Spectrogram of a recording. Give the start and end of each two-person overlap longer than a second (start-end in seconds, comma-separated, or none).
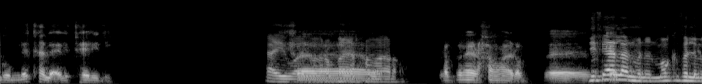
2.8-4.1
